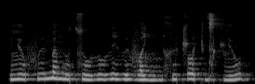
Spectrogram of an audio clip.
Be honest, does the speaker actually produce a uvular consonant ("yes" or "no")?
no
